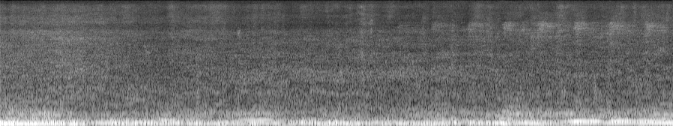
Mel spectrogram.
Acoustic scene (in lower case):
street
